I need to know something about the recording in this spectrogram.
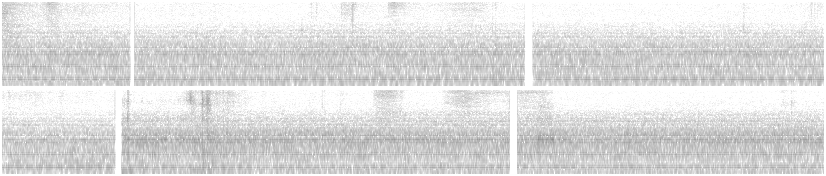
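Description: Fingers rub and bump against a phone's microphone.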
